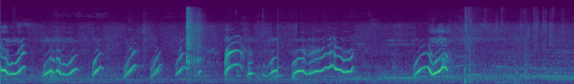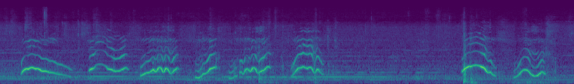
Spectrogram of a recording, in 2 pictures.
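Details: Climbing a tree in South America, a tufted capuchin gives a long run of chattering whines: many quick rising-and-falling squeals packed closely together, loud at first, then thinning into looser groups over a constant low hum.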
